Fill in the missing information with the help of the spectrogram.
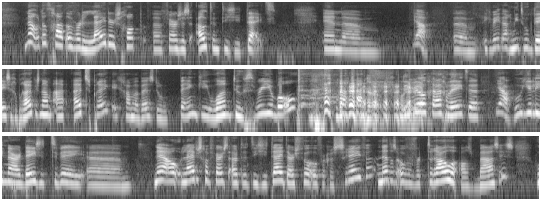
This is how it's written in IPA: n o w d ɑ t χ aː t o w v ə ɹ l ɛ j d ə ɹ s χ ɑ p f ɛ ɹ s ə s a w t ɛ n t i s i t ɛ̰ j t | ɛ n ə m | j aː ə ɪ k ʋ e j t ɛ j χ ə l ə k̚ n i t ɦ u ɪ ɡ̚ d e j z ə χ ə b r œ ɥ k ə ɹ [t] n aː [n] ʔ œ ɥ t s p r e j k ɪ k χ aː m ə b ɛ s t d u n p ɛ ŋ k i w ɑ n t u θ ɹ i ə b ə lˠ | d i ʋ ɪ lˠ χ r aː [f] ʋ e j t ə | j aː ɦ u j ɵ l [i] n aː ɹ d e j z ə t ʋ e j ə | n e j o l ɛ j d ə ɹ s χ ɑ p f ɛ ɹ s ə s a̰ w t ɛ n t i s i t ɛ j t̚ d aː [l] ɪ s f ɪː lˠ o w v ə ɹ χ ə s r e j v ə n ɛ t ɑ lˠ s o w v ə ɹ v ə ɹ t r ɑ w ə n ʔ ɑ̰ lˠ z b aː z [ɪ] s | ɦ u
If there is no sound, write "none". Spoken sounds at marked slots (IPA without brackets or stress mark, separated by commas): s, m, χ, i, ɹ, ɪ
